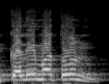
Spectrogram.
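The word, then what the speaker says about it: كلمة: A meaningful word, any meaningful word in Arabic is known as Kalimah. Now, this is, when you pronounce it fully, it will be Kalimatun. But I'm now saying Kalimah.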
